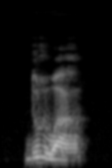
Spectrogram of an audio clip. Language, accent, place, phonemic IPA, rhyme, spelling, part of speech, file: French, France, Lyon, /du.lwaʁ/, -waʁ, douloir, verb, LL-Q150 (fra)-douloir.wav
- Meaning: to suffer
